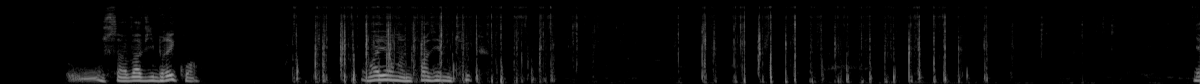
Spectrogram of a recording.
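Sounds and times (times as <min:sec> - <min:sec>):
cards being shuffled: 0:02.8 - 0:11.7.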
